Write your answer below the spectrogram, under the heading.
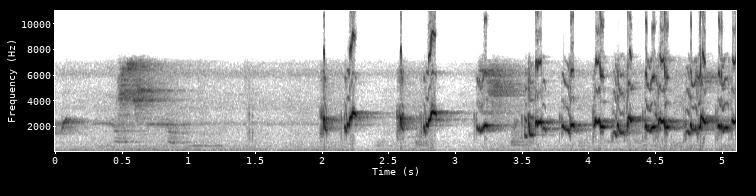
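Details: Caged greater green leafbird singing as a lure to get other caged birds to sing: a soft warble, then loud, sharp whistled notes and quick chirps that speed into a rapid run of varied phrases.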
